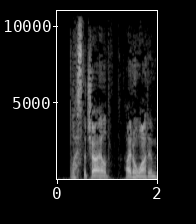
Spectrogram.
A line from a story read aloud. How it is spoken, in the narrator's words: said his mother cheerfully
